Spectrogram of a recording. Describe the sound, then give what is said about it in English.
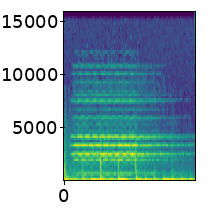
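A family's telephone in Norwood, North Carolina, rings on a Monday evening after supper, July 14th, 1986, with a rapid, trilling bell tone that pulses steadily for about two seconds, clear, with no voices. “It was Monday afternoon, and by the time we got through supper and everything, the phone rang.”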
